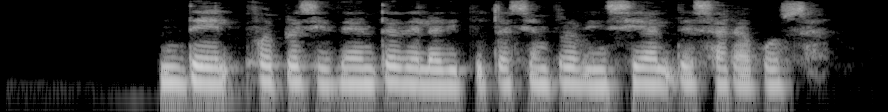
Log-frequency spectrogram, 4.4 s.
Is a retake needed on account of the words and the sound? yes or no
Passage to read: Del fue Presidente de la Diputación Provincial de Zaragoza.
no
